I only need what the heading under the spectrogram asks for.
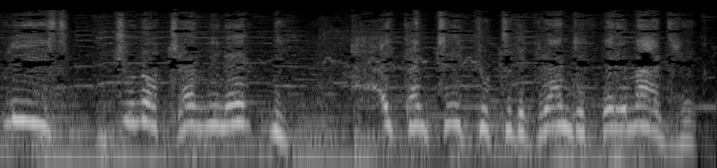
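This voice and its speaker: Suave dramatic cat swordsman, spanish accent, swoopy pitch, music behind. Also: animated, normal speed. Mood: pleading. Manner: theatrical. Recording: music behind game dialogue.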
